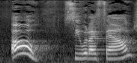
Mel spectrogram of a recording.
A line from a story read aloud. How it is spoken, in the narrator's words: she exclaimed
